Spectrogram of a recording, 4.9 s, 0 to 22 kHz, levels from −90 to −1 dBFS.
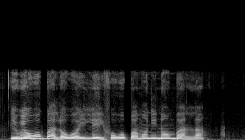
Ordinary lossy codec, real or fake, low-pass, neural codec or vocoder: none; real; 10.8 kHz; none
